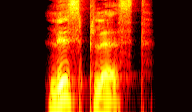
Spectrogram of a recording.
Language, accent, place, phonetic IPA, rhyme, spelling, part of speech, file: German, Germany, Berlin, [ˈlɪspləst], -ɪspləst, lisplest, verb, De-lisplest.ogg
- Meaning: second-person singular subjunctive I of lispeln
